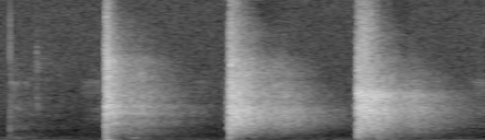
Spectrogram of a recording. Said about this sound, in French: Il la gifle. La gifle.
